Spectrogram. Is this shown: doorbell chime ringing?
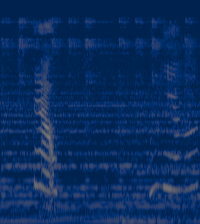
no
